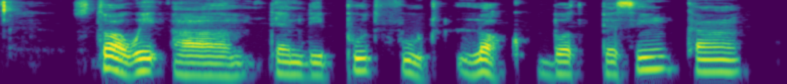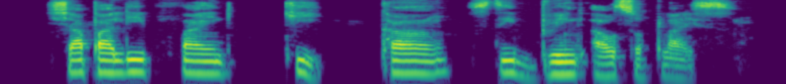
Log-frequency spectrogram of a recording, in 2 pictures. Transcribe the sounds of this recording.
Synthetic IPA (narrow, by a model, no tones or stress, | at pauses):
stʰɔweamdɛ̃mdepʰutfudlɔkbɔtpɛsĩnkʰãn | ʃapalifãɪ̃nd | kʰi | kʰãnstilbɹĩŋɡaʊtsəpʰlaɪs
